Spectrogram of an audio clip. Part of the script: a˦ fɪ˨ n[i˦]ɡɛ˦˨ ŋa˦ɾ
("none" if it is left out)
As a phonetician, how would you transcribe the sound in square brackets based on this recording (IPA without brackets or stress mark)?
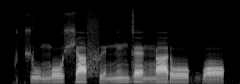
ĩ˦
